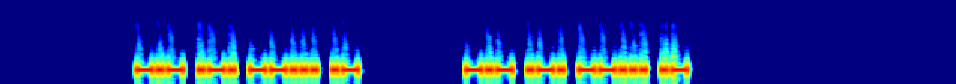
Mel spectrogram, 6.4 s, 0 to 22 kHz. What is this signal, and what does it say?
Morse code, heard as a keyed tone, about 36 wpm, 700 Hz. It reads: KR7A KR7A
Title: USA Call Signs - 4 Characters - Repeated 2x - 35wpm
